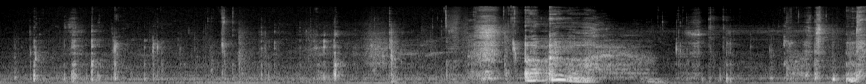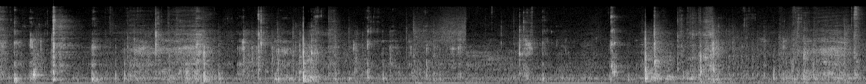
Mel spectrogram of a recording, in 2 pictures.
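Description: Close-miked mouth noises of chewing a mouthful of butter chicken, with a metal fork clicking and scraping against a plastic takeout container. About five seconds in, a short hummed "mm" falls in pitch.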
